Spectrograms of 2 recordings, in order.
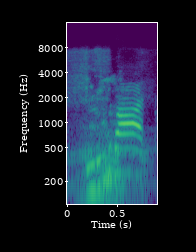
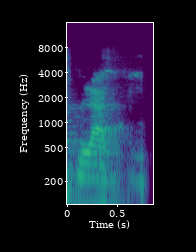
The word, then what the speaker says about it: blood: Bahasa Inggrisnya darah itu bacanya bukan blood, tapi bacanya blood. Dia double O tapi tidak baca U.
